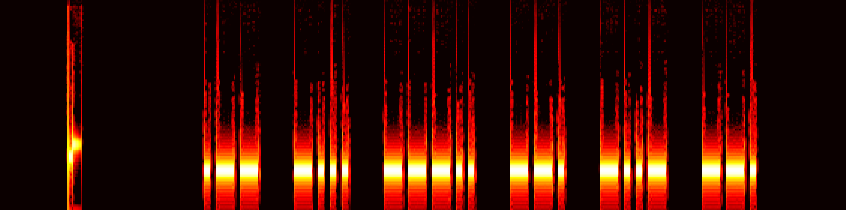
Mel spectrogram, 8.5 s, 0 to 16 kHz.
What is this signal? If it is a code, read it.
Morse code, heard as a keyed tone, about 20 wpm, spaced as for 15 wpm, 700 Hz. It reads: WB8GXG
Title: 238 Lesson 38g - Letter q - Call Signs 20wpm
